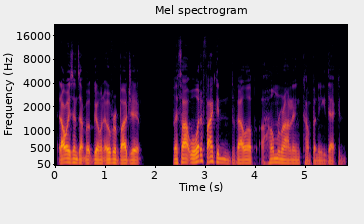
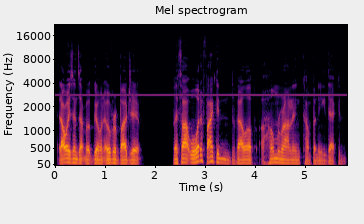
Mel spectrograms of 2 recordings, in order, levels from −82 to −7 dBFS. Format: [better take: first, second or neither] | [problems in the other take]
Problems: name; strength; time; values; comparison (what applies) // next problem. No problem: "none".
first | high-pitched whine; faint; throughout; 3 kHz, 25 dB below the speech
